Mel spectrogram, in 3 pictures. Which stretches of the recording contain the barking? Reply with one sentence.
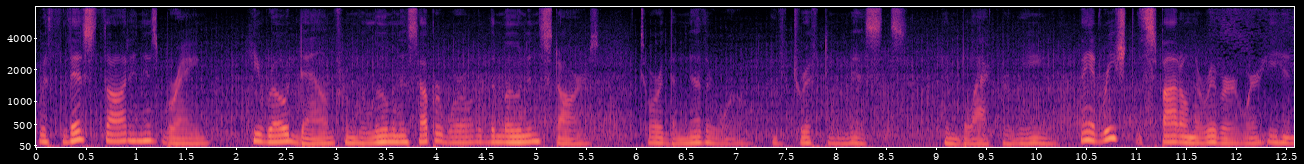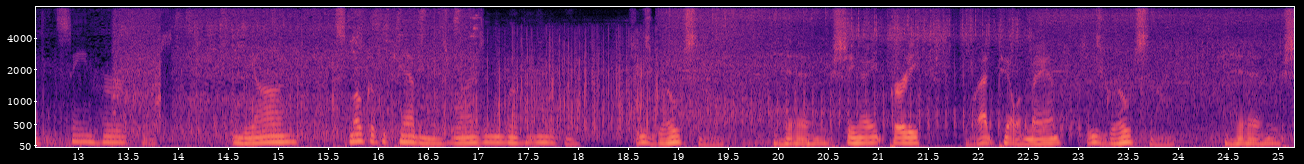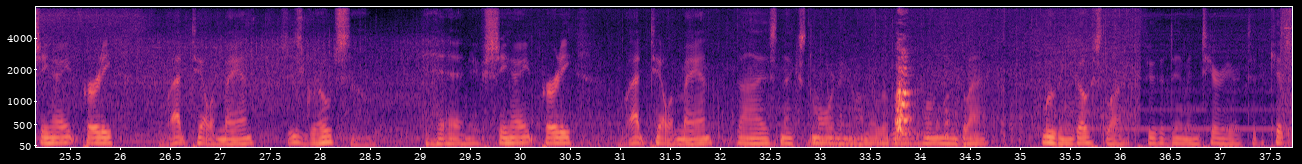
The barking can be heard from 32.9 to 34.5 s.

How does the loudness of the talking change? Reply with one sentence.
The volume of the talking stays about the same.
